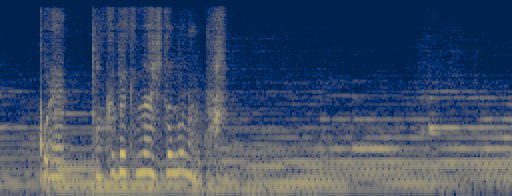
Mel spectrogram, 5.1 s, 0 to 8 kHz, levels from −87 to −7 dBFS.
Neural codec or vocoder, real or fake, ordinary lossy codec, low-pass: codec, 32 kHz, 1.9 kbps, SNAC; fake; MP3, 48 kbps; 7.2 kHz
